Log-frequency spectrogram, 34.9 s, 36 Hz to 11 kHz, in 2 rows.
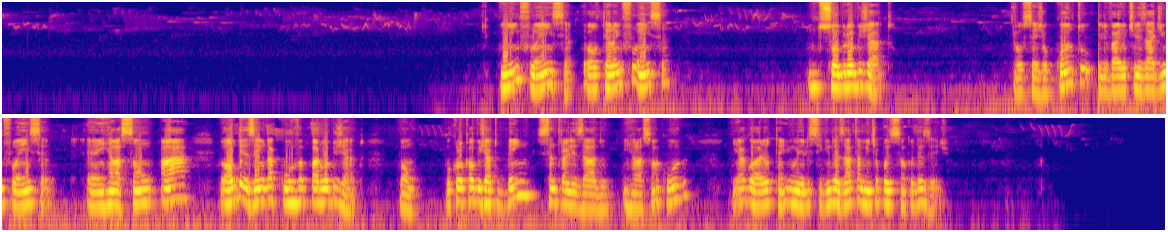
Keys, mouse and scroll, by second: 1.3-4.7 drag, 8.8-10.7 drag, 13.2-15.0 drag, 18.2-20.1 drag, 20.2-22.0 drag, 23.9-25.6 drag, 27.0-29.1 drag, 31.2 click, 31.8 middle click.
